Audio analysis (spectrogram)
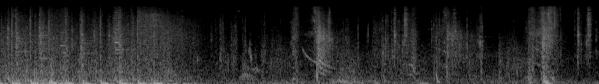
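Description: Sniper rifle fire in a video game: sharp cracks and shots ring out amid a busy game soundscape, with a dense burst early on and scattered shots and mechanical clicks afterward.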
